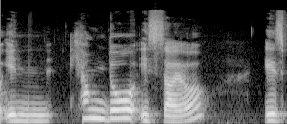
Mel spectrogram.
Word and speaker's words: 있어요: In our previous lesson, we learned that 요 in 형도 있어요 is pronounced 있어요. The final consonant double S in it of 있어요 is prolonged and connected to 어요 to be pronounced 있어요.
